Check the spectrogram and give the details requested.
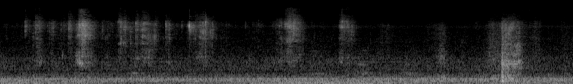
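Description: Close-up mouth sounds of a person chewing a mouthful of food, with scattered wet clicks and smacks, the strongest about five seconds in, over a steady low hum.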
